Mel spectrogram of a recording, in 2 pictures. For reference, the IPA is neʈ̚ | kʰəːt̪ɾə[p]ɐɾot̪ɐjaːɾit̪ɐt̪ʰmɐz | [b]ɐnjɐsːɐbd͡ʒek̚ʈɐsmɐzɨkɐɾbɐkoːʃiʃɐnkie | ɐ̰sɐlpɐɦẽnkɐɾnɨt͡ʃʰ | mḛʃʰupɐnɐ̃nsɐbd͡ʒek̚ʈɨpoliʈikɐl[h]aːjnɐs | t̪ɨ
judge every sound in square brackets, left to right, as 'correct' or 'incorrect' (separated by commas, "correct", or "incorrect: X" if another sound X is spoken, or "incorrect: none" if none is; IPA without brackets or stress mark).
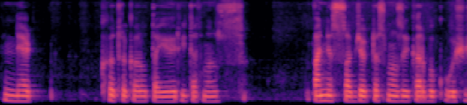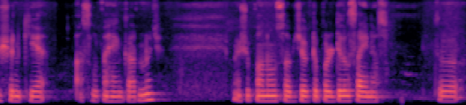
incorrect: k, incorrect: p, incorrect: s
